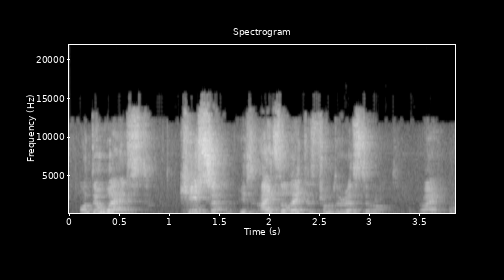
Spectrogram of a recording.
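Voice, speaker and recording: A man with a high pitch speaks at a moderate pace. The recording has audible room echo and noticeable background noise. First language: not Chinese. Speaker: lecturer. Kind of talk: lecture. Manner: halting.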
